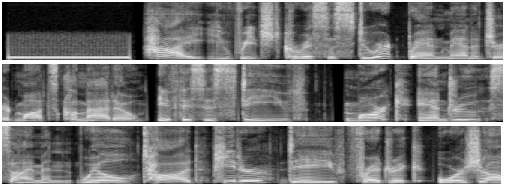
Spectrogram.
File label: commercial female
